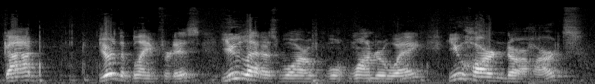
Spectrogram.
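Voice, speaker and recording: A preacher putting on a whining, spoiled voice blaming God. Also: male voice, on the high side, lively intonation, a little slow, a bit bright, low-quality recording. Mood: whining, accusing. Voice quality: whiny, accusing.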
